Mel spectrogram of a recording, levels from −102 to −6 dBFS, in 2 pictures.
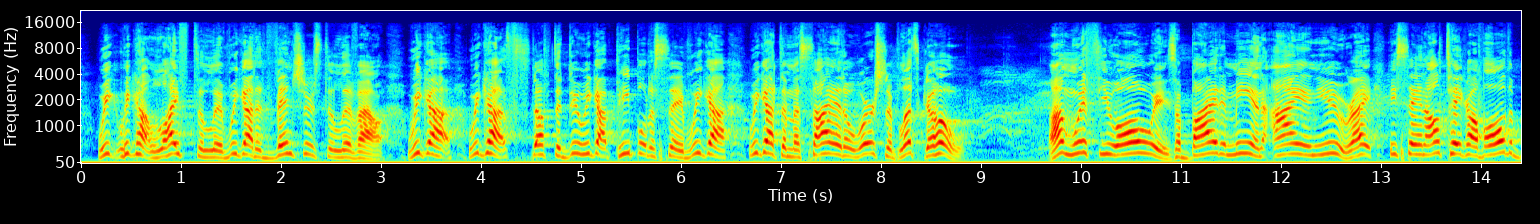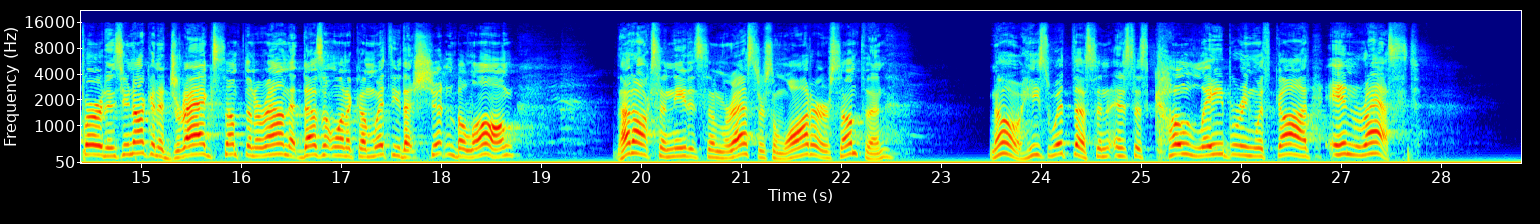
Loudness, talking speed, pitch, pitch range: -22 LUFS, 195 wpm, 250 Hz, 210-270 Hz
